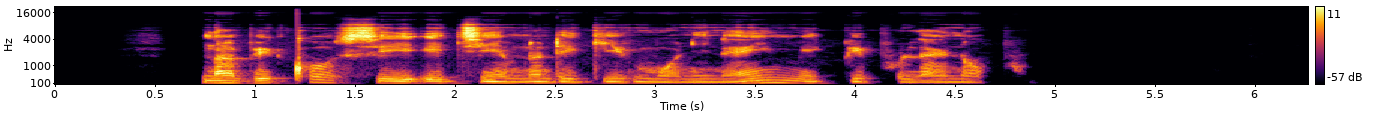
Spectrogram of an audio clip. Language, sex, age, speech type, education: Nigerian Pidgin, male, 15-29, spontaneous, tertiary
